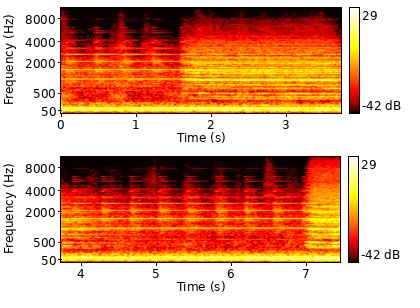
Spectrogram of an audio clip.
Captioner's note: bell dinging; train whistle blaring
